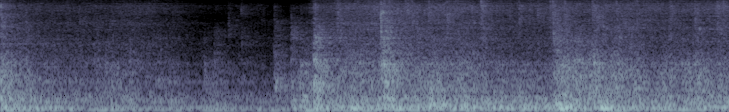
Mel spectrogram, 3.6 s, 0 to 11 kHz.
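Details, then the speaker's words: Garage door after greasing all moving parts and lubing with WD-40 silicone, cycled once or twice: soft, low rolling hum with only faint rattles. It now runs quiet and smooth. "I just greased all the moving parts of the garage door and after I move it up and down once or twice just listen to how quiet it gets"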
